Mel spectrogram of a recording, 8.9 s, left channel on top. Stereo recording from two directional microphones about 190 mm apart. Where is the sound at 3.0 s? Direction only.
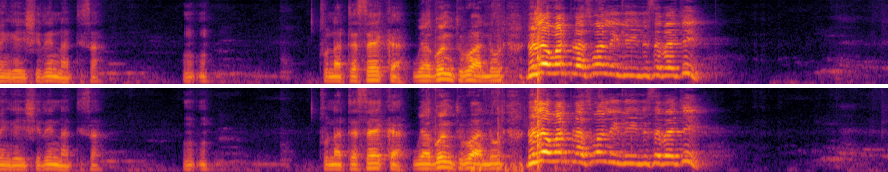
5° left (ahead or behind).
